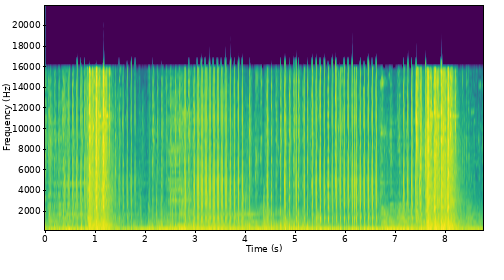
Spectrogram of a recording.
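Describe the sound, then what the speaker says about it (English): Rapid pistol gunfire in Call of Duty: Vanguard, a dense, nearly continuous stream of loud sharp shots with brief heavier bursts, no talking over it. "I like this pistol"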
